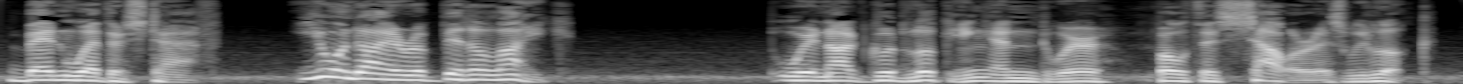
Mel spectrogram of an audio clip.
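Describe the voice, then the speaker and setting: A man voicing a gruff, lonely old gardener, sour and blunt, in an animated children's story. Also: mid-range voice, unhurried, a little hiss or hum. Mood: frank, lonely. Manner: blunt, terse.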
